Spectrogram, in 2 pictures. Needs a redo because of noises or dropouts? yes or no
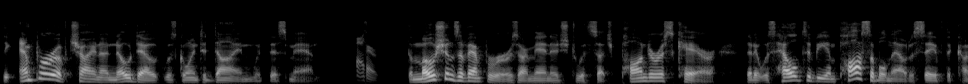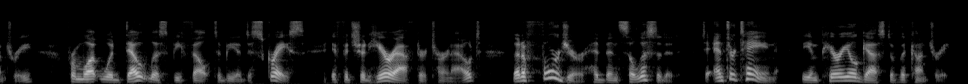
yes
